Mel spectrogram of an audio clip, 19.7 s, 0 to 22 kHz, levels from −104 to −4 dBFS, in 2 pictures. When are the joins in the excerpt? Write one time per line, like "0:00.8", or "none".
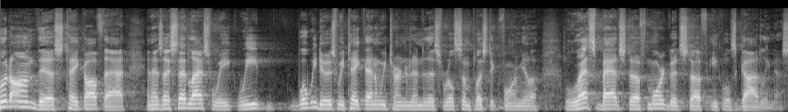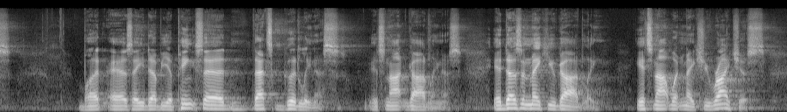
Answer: none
